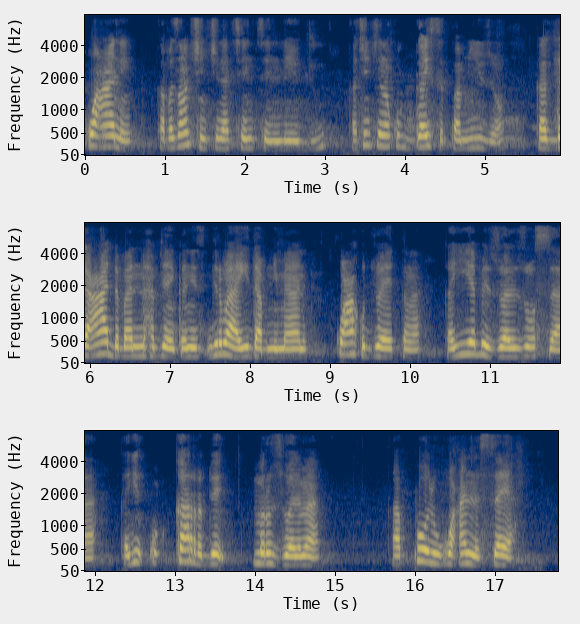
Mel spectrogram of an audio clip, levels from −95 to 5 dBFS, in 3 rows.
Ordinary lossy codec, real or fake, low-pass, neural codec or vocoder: AAC, 32 kbps; real; 7.2 kHz; none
